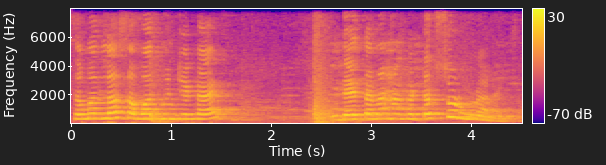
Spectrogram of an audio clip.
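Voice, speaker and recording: A very high-pitched woman teaches a live class and keeps asking her pupils check questions as she goes. Her voice rings around a roomy, echoey classroom. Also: moderate pace, over music. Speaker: schoolteacher. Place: school classroom with pupils present.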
